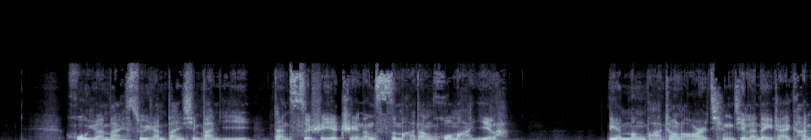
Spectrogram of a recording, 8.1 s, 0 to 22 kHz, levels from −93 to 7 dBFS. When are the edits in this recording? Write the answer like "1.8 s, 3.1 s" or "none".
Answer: none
